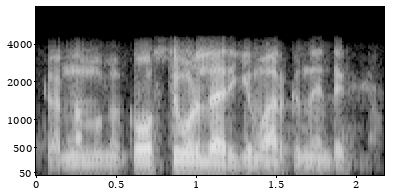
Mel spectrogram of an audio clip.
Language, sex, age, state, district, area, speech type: Malayalam, male, 30-45, Kerala, Thiruvananthapuram, urban, conversation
